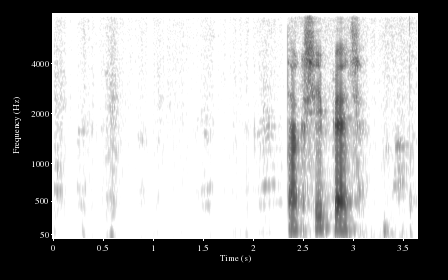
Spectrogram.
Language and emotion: Russian, neutral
